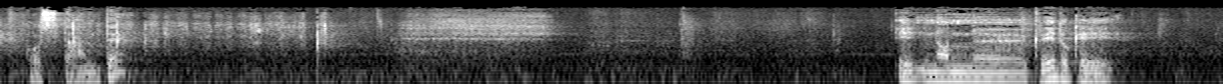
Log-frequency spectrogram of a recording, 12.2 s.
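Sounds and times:
writing on a board during a lecture: 0:00.0 - 0:03.4
speech: 0:00.3 - 0:01.6, 0:09.0 - 0:11.2.

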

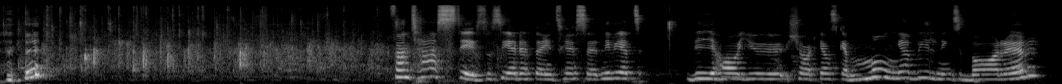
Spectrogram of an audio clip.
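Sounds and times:
speech: 0:00.0 - 0:00.6, 0:04.0 - 0:10.5
laughter: 0:00.0 - 0:00.7
audience clapping: 0:00.0 - 0:04.8.

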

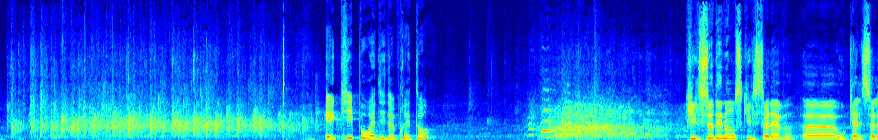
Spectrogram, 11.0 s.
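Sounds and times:
small audience applause: 0:00.0 - 0:04.1
speech: 0:04.1 - 0:05.5, 0:08.6 - 0:10.9
laughter: 0:06.5 - 0:08.6.

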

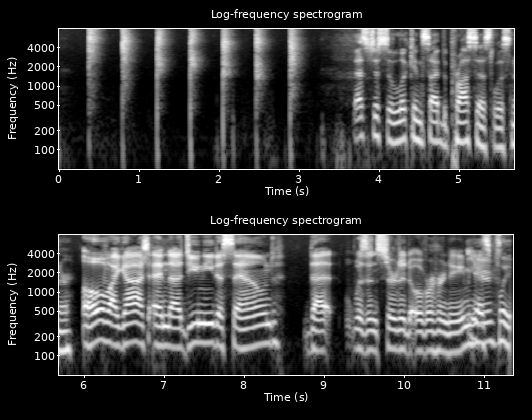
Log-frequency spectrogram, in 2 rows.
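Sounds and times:
hand clap as sync marker: 0:00.4 - 0:03.2
speech: 0:03.7 - 0:11.3.

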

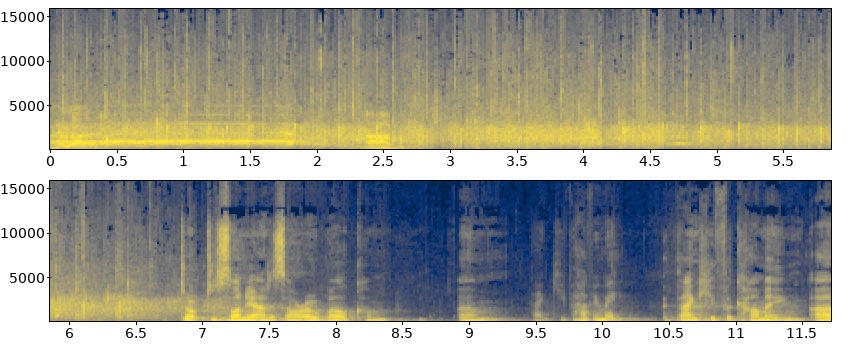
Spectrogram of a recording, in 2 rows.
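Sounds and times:
audience clapping greeting a doctor guest at a live comedy show: 0:00.0 - 0:07.2
speech: 0:02.4 - 0:02.9, 0:06.8 - 0:11.7.

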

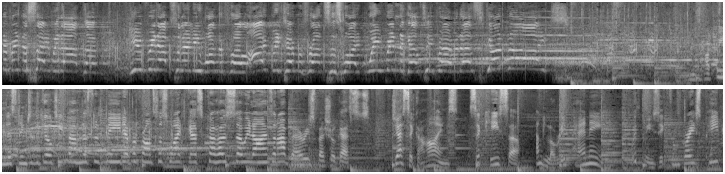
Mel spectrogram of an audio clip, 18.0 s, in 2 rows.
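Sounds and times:
audience applause and cheering: 0:00.0 - 0:12.8
speech: 0:08.8 - 0:18.0.

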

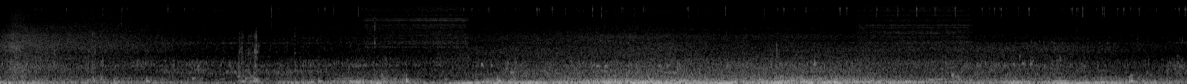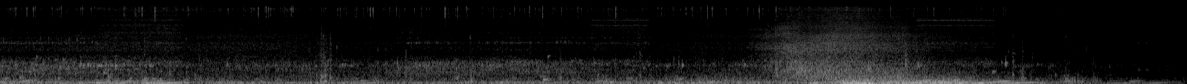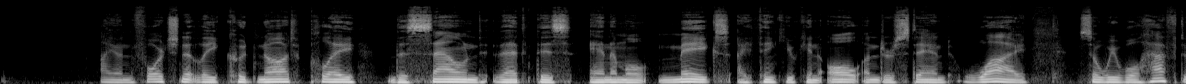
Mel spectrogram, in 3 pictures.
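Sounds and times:
ocean waves in tropical waters: 0:00.0 - 0:23.8
speech: 0:24.8 - 0:35.6.

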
